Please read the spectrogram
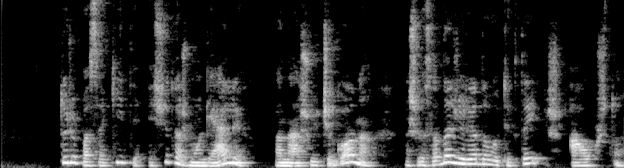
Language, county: Lithuanian, Vilnius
